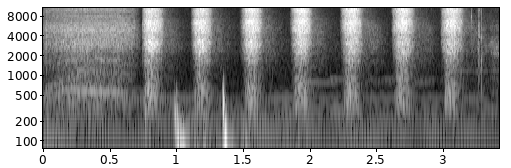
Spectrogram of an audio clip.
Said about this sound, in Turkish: Burundan sıkı 10-15 kere e, ateş nefesleri hızlı bir şekilde. Hani şöyle hissettirilecek.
